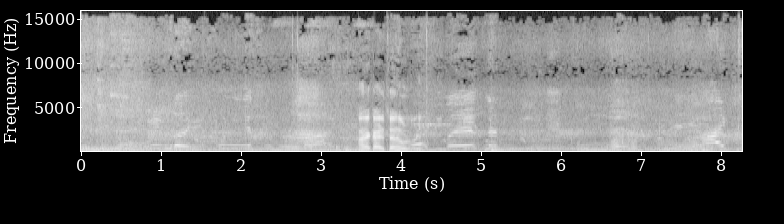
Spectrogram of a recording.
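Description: A young child squeals and babbles close by outdoors.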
